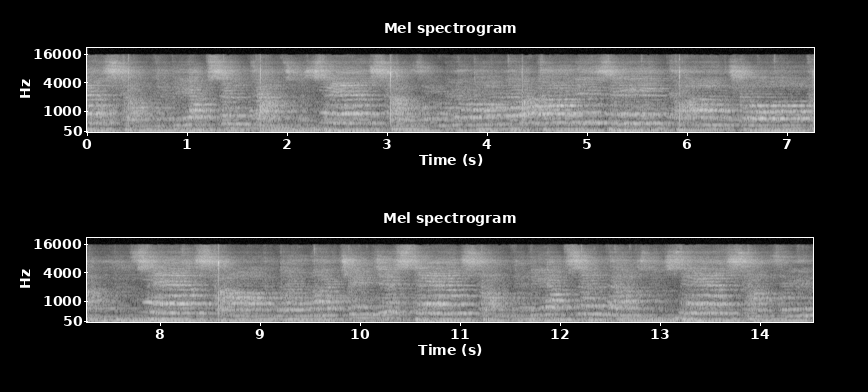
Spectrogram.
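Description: Group of children singing a closing song together along with recorded backing music that has a strong bass.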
